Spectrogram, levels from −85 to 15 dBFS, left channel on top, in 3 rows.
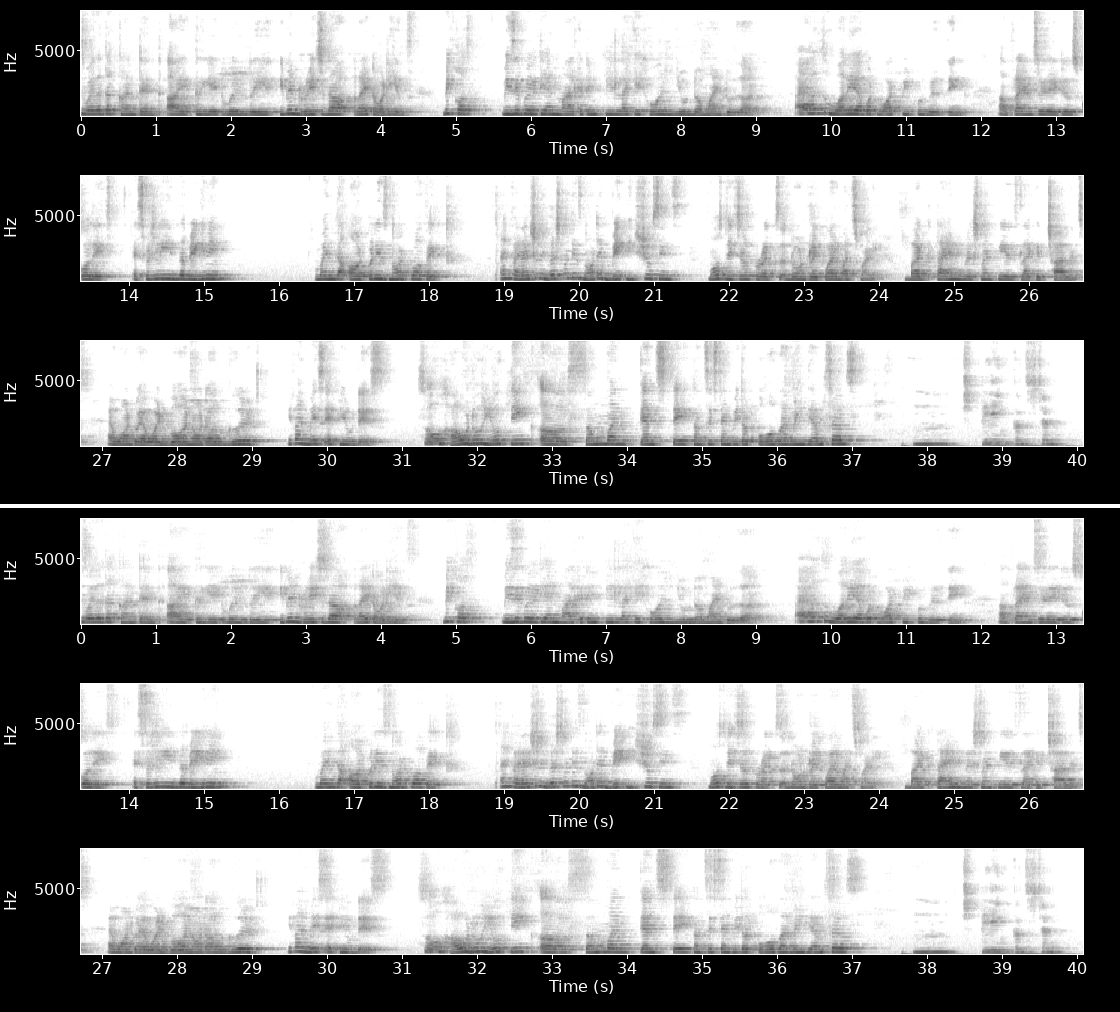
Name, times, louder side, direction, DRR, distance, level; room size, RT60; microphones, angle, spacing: voice 1, 0.0-4.3 4.8-5.2 5.6-9.0 9.5-11.8 12.2-13.6 14.0-15.3 16.5-18.3 18.9-21.3 21.7-24.0 24.3-26.7 27.1-29.0 29.6-30.7 31.2-37.0, left 1 dB, 15° left, -1 dB, 1.1 m, -27 dB
voice 2, 37.8-39.8, equal, 10° right, 3 dB, 1.6 m, -33 dB
9.4 x 9.2 x 8.6 m, 0.75 s
head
